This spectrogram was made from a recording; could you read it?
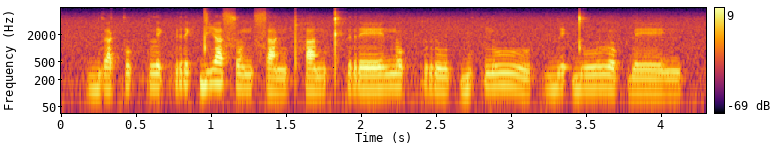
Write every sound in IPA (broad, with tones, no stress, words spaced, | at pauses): bɯ˧a̯ko˥˩k̚ple˥˩k̚ re˥˩k̚di˥˩a̯ so˥˩nsa˧ŋpʰa˦˥n kʰreː˦˥no˥˩k̚ pruː˨˩t̚bu˥˩k̚nuː˥˩ | be˥˩ʔduː˦˥ lo˨˩k̚leː˧ŋ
